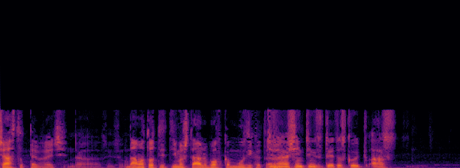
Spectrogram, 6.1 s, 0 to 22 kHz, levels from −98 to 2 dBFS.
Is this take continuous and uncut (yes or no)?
yes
